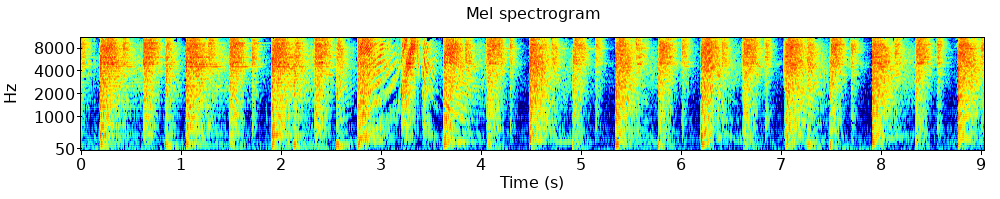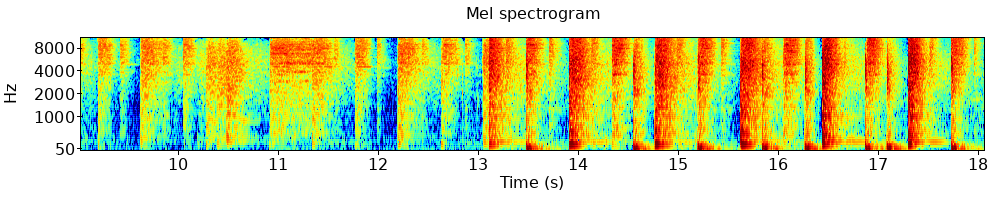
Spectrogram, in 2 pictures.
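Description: A drum loop played through the u-he Satin plug-in's tape flange: quick steady hi-hat ticks with a sweeping flange moving through them. Near the end a louder full kit with kick drum comes in, with the 'really lovely thick' tape-flanging sound.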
